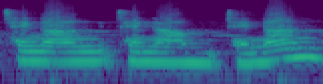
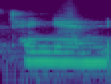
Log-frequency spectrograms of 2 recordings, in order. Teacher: we get this vowel raising before the alveolar nasal of the suffix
